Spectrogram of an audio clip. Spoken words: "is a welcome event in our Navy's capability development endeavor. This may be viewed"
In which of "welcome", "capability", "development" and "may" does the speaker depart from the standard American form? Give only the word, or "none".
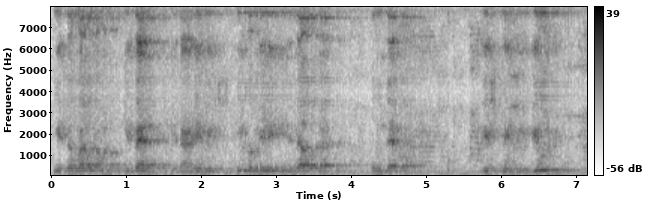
capability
